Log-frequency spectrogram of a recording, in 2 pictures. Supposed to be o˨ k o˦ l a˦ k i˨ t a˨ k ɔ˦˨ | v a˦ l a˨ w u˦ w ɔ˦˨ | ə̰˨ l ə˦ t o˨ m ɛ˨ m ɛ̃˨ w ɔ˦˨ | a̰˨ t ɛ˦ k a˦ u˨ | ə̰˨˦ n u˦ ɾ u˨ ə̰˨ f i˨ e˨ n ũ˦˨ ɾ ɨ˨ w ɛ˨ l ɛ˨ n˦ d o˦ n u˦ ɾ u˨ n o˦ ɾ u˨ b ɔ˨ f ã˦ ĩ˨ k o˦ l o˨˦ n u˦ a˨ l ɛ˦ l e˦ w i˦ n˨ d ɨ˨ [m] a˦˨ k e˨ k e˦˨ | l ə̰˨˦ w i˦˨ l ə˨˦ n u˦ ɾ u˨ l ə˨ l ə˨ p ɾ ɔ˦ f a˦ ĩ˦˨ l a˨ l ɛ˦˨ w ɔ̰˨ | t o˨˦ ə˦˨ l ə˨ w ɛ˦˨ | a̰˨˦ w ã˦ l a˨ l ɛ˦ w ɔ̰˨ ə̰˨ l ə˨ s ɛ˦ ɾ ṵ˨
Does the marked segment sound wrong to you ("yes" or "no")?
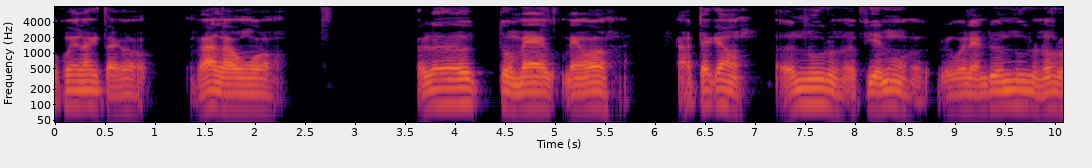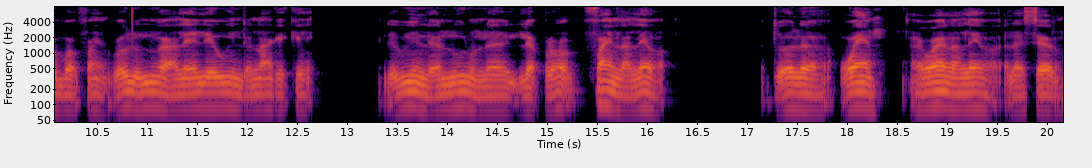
yes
